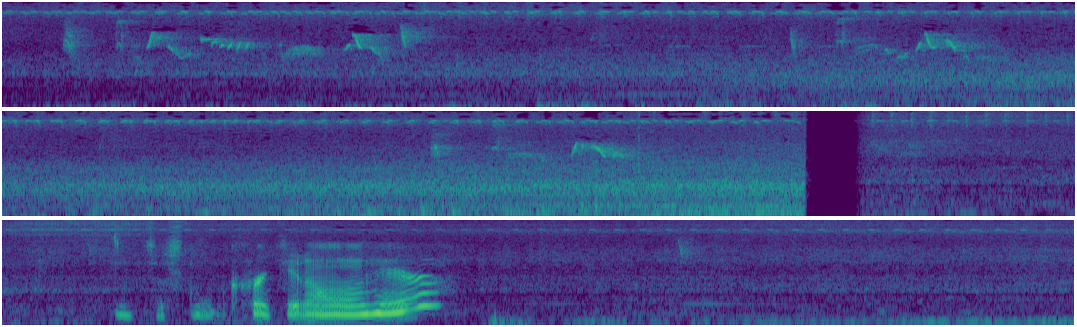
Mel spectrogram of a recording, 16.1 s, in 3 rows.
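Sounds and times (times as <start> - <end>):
high-pitched insect drone: 0.3 - 9.4
rushing outdoor noise: 0.8 - 16.0.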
